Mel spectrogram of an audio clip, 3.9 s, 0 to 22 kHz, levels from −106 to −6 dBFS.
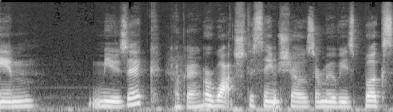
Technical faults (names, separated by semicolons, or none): lost LE Audio frames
